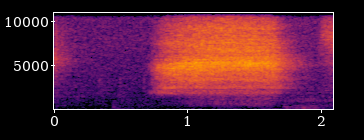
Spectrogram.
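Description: A person hissing a drawn-out 'shh', about a second long, starting a little before the middle.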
